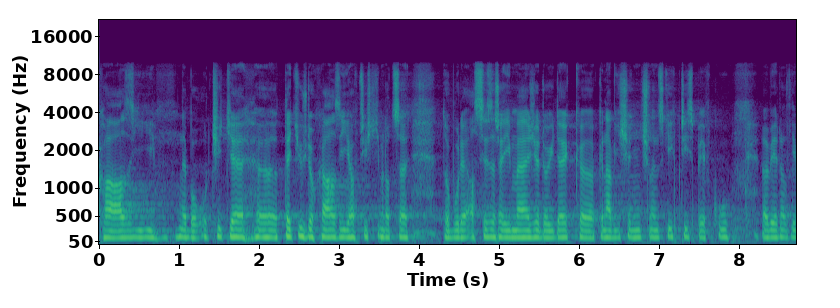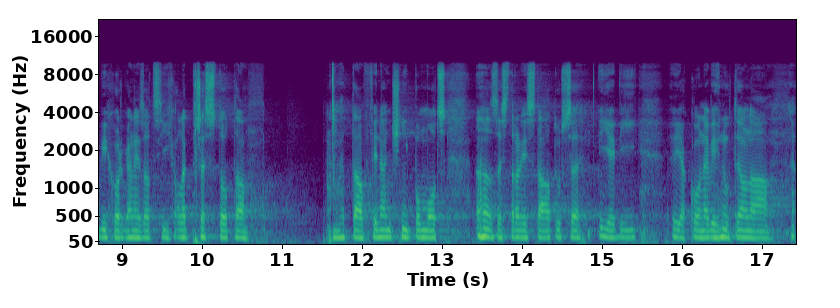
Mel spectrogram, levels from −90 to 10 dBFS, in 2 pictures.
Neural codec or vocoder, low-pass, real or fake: vocoder, 44.1 kHz, 128 mel bands every 512 samples, BigVGAN v2; 9.9 kHz; fake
